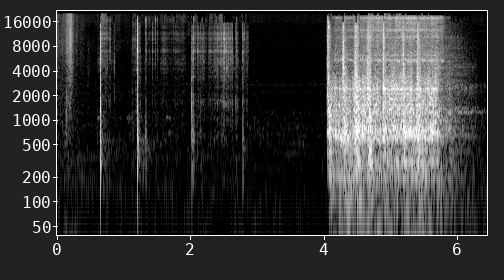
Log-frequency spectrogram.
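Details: 1953 Oldsmobile Rocket Super 88 barn find with carburetor issues, accelerator pump just worked on, starting with the pedal instead of pouring gas down the carb; after clicks a harsh, ragged starter crank with uneven chatter, the starter sounds bad.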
